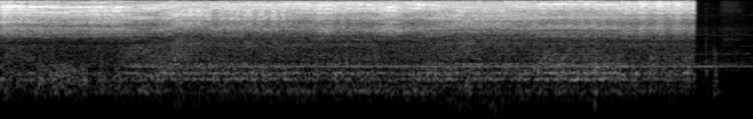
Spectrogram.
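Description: An airbrush at high pressure sprays dark blue paint onto an RC car body, a steady close hiss lasting several seconds before it cuts off, with no talking.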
